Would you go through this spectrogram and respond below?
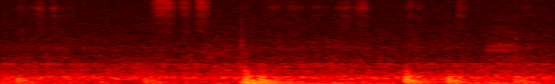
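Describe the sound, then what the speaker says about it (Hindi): Writing by hand on a surface while explaining computer networks, a steady scratchy stroking with a few firmer taps, close and fairly loud, with no talking over it. "तो यहां पर मैं अब लिख रहा हूं,"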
